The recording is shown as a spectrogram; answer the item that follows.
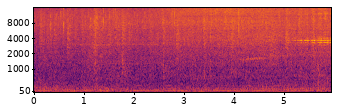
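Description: Steady, heavy rain pours down in Ahmedabad, a dense unbroken hiss with a low rumble underneath, continuous and fairly loud throughout.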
